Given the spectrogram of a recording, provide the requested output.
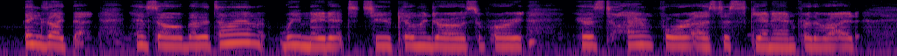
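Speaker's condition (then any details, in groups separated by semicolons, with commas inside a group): Cerebral palsy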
